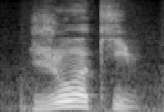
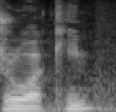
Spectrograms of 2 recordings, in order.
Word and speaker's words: Joachim: Joachim. Yeah, I guess in French you would pronounce this Joachim. But this name, we have this name in German as well, Joachim.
